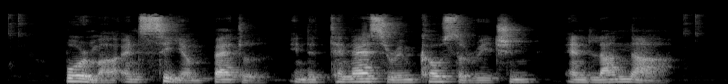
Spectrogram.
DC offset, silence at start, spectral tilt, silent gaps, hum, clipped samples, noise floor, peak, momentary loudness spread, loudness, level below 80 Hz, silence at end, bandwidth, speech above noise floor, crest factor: under 0.1%; 0.1 s; -3 dB/octave; none; none; under 0.1%; -53 dBFS; -6 dBFS; 15 LU; -23 LUFS; -60 dBFS; 0.3 s; 11.5 kHz; 30 dB; 20 dB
